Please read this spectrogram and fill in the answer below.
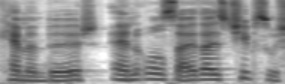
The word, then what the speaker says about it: camembert: A lot of people, there was a lot of talk about how I pronounce camembert. Apparently that's oh. – wrong. – Yeah, I did. Tom Peterson, friend of the show, actually picked me up on that and said, why on earth did you let get away with saying camembert? And I said, well, you know, we're not in France. He can say it however he wants. – How do you say it? – Camembert. – Oh, of course. Camembert, not camembert. Camembert.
